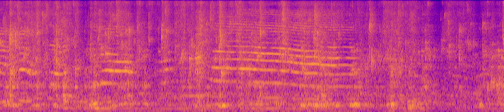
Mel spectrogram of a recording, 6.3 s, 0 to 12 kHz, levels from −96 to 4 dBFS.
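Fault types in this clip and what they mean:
Nothing here needs flagging, since these sounds come through without any technical faults to point to.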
